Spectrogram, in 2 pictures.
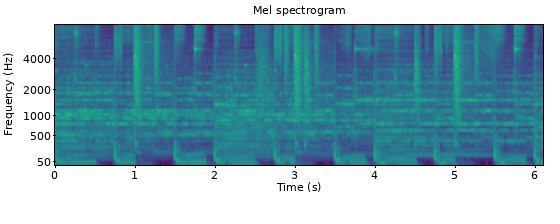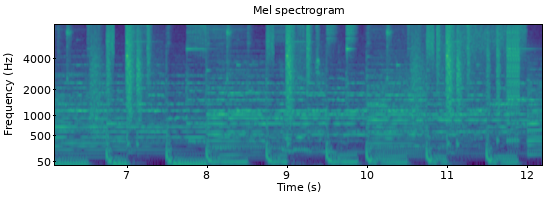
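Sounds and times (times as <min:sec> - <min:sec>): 
hip hop background drum kit: 0:00.0 - 0:12.0.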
